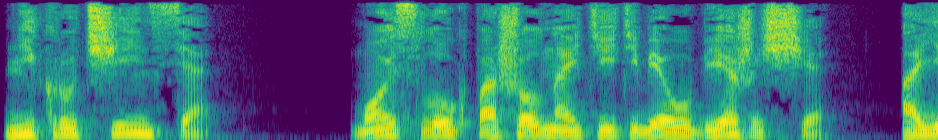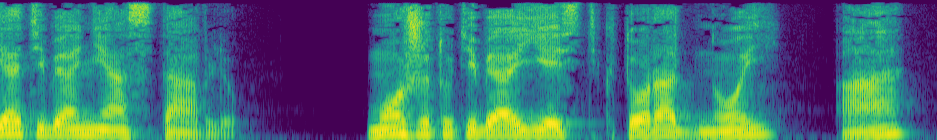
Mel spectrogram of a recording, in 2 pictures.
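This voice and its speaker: A man's voice: fairly low pitch, expressive, unhurried. A man voicing an earnest, impulsive young prince who speaks in short, blunt phrases. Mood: tender. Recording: dull lo-fi recording.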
